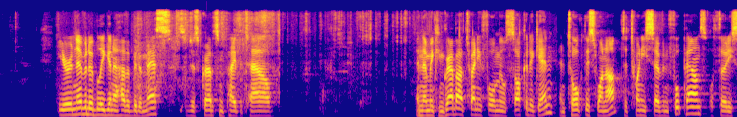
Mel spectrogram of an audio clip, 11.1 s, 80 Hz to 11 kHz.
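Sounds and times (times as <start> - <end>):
paper towel rubbing: 0.8 - 6.8.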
